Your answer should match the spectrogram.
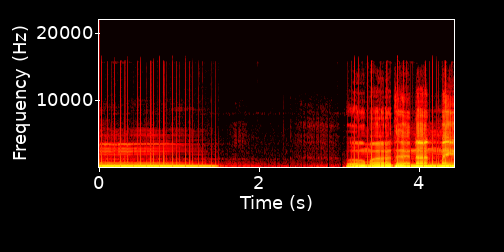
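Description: A priest chanting a Mass prayer in Tamil through the church's microphone and loudspeakers, holding one steady reciting note, pausing for about a second and a half midway, then going on with a moving melody.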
